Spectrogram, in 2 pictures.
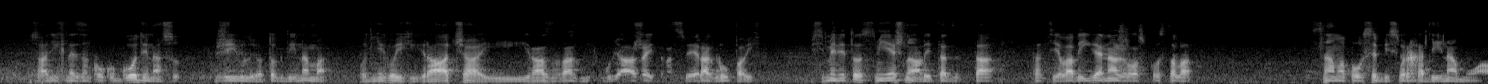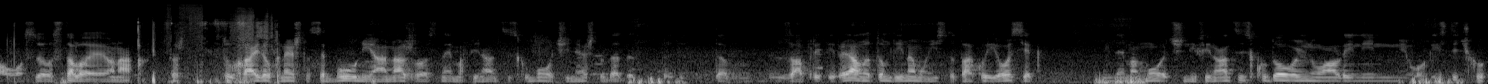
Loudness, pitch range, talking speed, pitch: -26 LUFS, 75-90 Hz, 160 wpm, 80 Hz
